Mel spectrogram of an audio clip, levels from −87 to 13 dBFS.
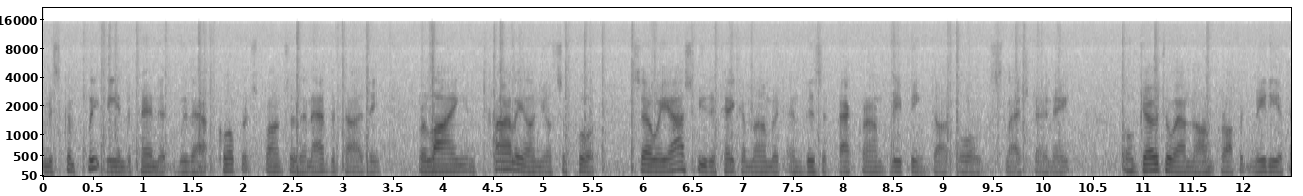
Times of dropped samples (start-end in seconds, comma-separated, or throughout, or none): none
